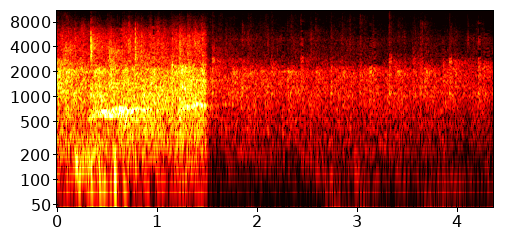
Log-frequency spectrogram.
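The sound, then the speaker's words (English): Church audience applause welcoming a guest speaker to the front: loud, dense clapping that cuts off abruptly partway through, leaving a much quieter, faint tail. “Let's give a warm welcome to Dave Penner.”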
